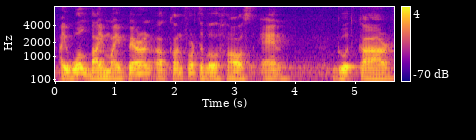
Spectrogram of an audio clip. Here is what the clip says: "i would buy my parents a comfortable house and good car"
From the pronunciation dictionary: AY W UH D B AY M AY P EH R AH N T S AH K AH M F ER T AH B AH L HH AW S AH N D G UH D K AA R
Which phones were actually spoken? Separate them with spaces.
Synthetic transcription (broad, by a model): AY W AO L B AY M AY P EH R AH N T AH K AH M F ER T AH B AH L HH AW S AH N G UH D K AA R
